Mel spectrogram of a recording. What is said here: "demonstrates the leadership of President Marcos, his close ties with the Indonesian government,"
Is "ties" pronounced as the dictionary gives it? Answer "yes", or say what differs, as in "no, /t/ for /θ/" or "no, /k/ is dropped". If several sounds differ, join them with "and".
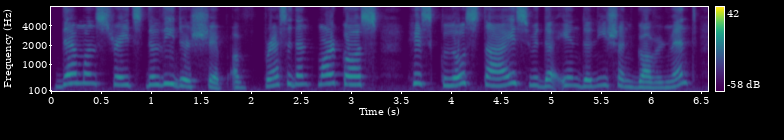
no, /s/ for /z/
